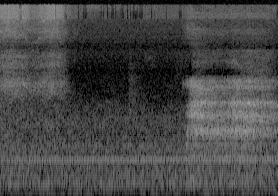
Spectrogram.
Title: Breathing exercises to reduce stammering and anxiety 💯 #stammering#stammeringtips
